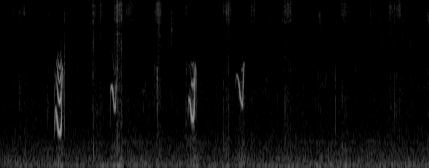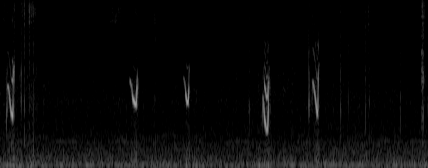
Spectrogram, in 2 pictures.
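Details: Grey francolin chick giving short, sharp rising calls, single or in quick pairs, roughly every half second to one and a half seconds, over a quiet background.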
